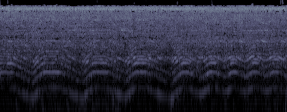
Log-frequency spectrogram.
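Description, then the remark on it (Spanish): A chainsaw, brandished by a man during a fight in Vilalba, runs steadily and loud, its whining pitch swelling and dipping in repeated revs about once a second, with no voices. “En el momento que transcurría todo esto, había dos personas tendidas en el suelo, dos estaban teóricamente persiguiendo a otro, uno blandía la motosierra y también se oían gritos.”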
